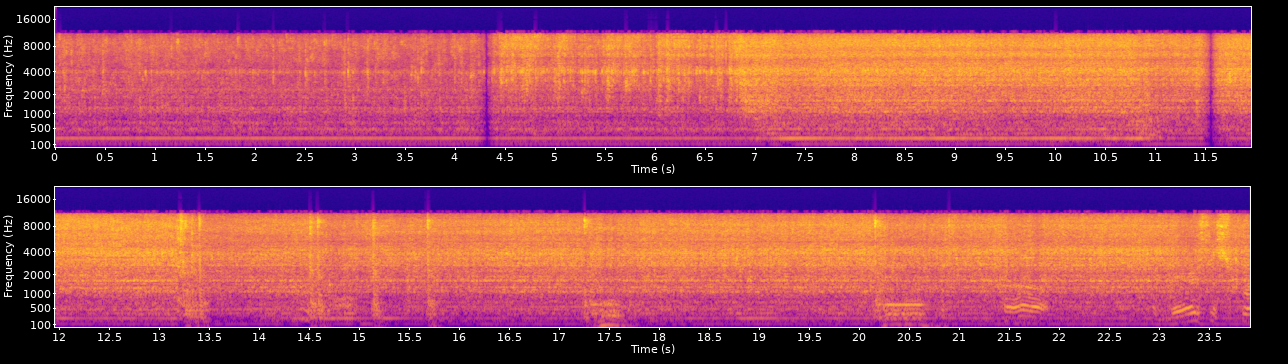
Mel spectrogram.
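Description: A Kenmore top-load washing machine, leaking and under repair, runs its spin cycle with a loud, steady motor and pump drone, water sloshing and spraying, and a few clunks partway through.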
